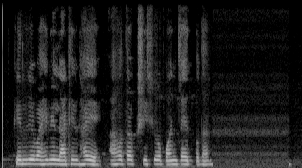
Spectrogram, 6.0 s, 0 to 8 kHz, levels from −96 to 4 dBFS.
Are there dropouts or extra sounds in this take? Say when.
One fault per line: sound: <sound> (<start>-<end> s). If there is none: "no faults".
no faults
